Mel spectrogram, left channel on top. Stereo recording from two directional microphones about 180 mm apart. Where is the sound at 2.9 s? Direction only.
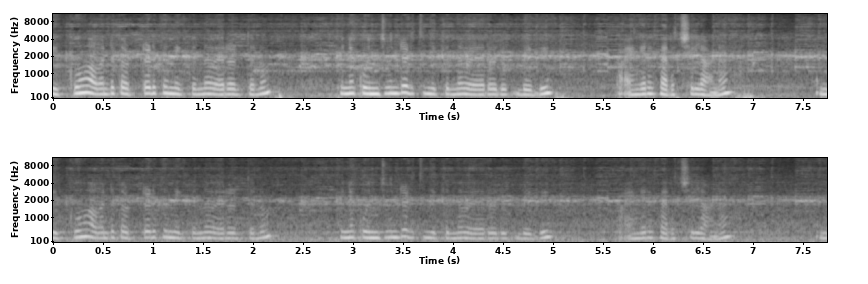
40° left (ahead or behind).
